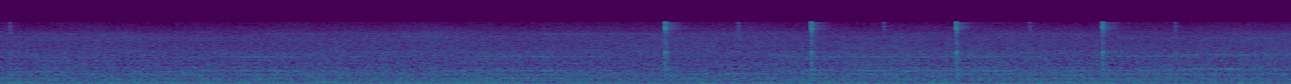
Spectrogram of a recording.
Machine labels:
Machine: valve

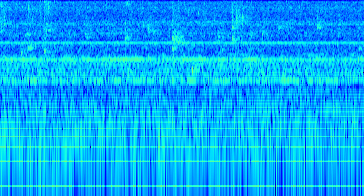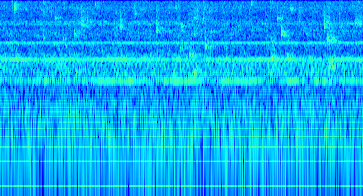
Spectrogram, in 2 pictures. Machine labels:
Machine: pump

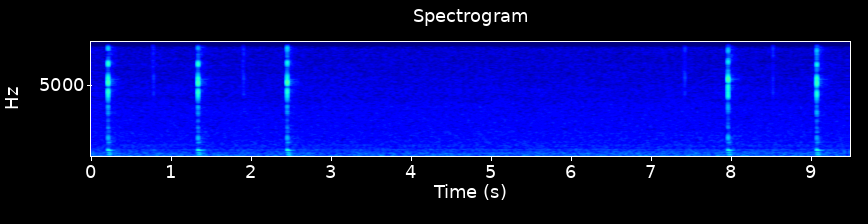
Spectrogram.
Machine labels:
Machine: valve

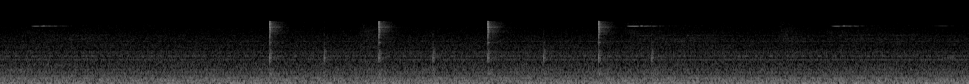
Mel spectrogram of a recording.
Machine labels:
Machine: valve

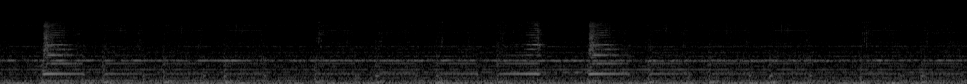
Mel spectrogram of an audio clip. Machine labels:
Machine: slide rail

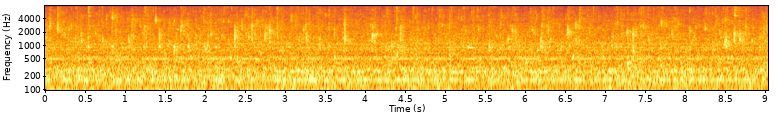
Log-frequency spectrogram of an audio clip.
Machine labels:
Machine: pump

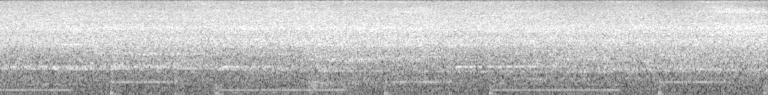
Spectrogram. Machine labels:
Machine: slide rail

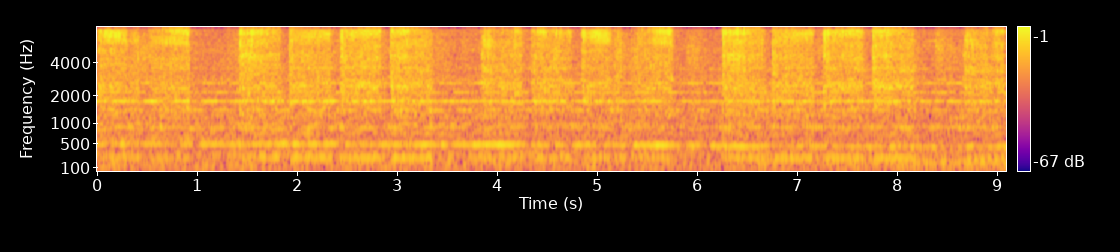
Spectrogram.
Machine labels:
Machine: slide rail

